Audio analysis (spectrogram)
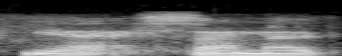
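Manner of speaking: ordinary talk, nothing marked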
